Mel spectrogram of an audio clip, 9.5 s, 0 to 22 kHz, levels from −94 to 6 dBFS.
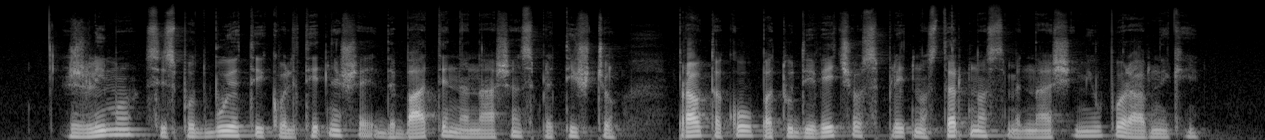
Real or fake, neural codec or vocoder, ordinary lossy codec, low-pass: real; none; none; 19.8 kHz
